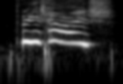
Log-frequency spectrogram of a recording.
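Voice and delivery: very high put-on voice for "três reais"; high silly imitation of the meme; catchphrase voice. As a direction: squeak the catchphrase. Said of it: "o vício era o".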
